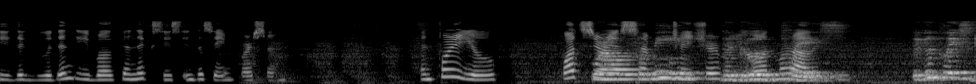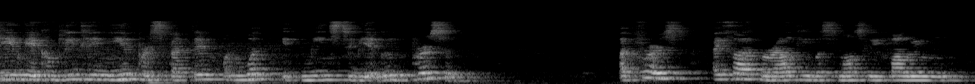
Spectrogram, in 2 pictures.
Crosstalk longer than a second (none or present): present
